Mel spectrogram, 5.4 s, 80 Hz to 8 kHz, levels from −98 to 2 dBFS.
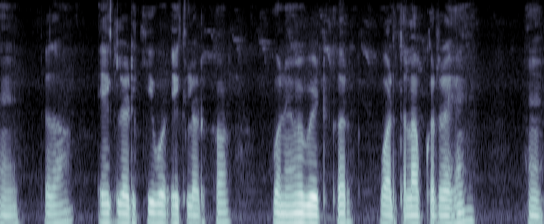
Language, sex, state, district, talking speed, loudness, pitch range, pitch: Hindi, male, Uttar Pradesh, Varanasi, 165 wpm, -19 LUFS, 110-125 Hz, 120 Hz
